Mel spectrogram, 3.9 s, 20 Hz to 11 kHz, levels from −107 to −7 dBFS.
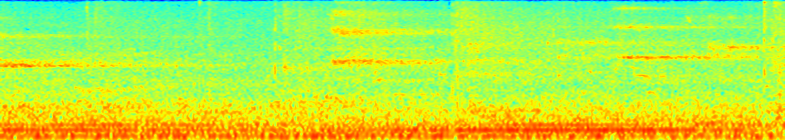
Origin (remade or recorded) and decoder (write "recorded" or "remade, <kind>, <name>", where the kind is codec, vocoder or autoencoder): recorded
